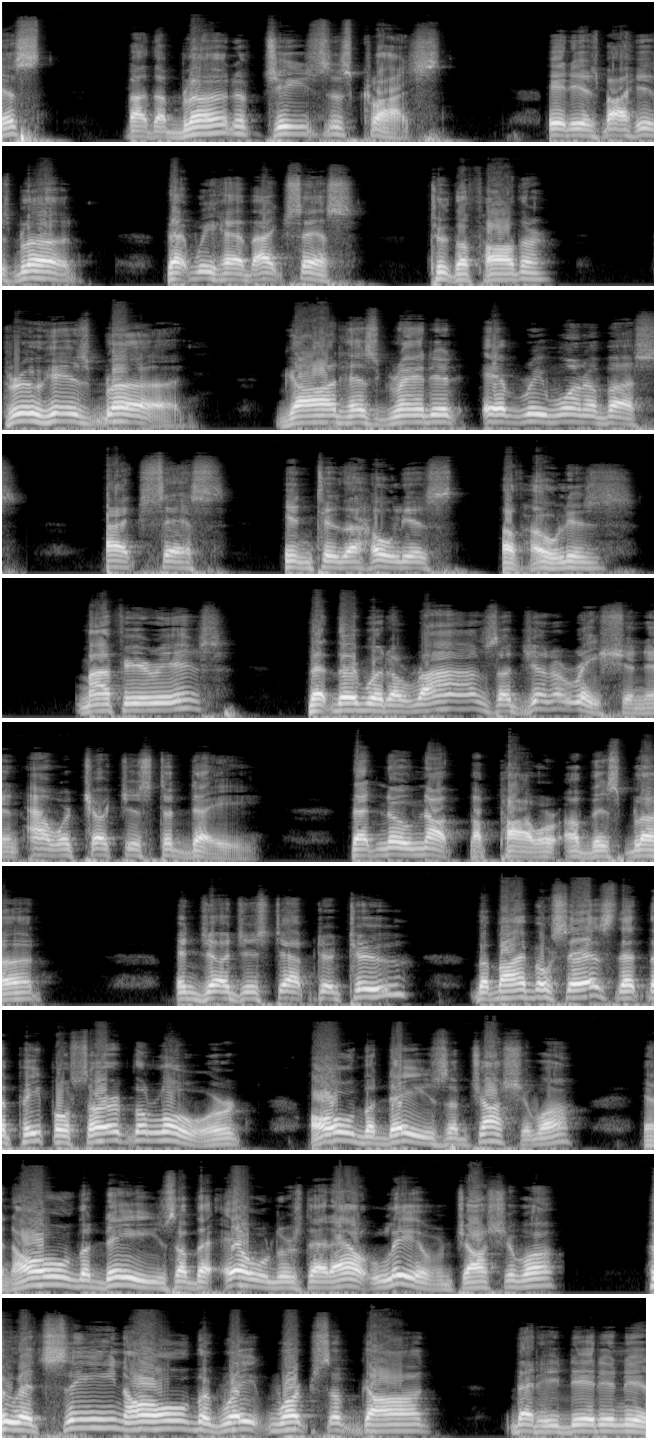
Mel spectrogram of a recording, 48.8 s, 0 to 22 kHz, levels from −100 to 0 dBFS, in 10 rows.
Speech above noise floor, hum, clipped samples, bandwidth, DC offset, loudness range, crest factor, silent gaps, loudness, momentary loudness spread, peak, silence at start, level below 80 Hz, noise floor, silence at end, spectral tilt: 70 dB; none; under 0.1%; 13 kHz; under 0.1%; 5 LU; 14 dB; none; -16 LUFS; 11 LU; -2 dBFS; 0 s; -42 dBFS; -85 dBFS; 0 s; -5 dB/octave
